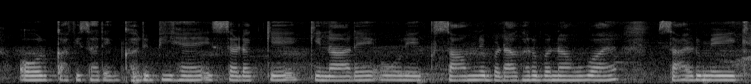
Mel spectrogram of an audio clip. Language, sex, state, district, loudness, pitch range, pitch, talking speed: Hindi, female, Bihar, Gopalganj, -28 LUFS, 195-205 Hz, 200 Hz, 175 wpm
